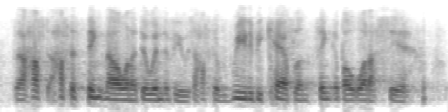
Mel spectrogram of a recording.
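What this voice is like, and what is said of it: Strong northern English accent. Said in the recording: “I've got a very, very strong accent. I live just beside Scotland, up the north of England there ... in a beautiful county called Northumberland ... I have got a very, very northern accent, but not as northern as I used to have.”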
